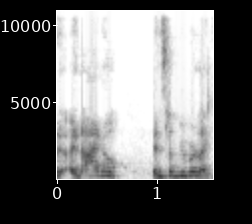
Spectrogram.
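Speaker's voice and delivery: usual speaking voice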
